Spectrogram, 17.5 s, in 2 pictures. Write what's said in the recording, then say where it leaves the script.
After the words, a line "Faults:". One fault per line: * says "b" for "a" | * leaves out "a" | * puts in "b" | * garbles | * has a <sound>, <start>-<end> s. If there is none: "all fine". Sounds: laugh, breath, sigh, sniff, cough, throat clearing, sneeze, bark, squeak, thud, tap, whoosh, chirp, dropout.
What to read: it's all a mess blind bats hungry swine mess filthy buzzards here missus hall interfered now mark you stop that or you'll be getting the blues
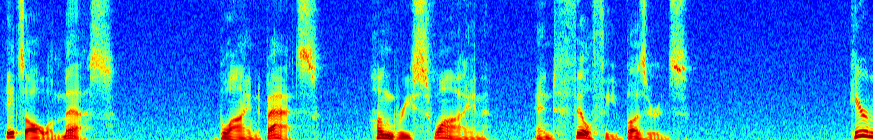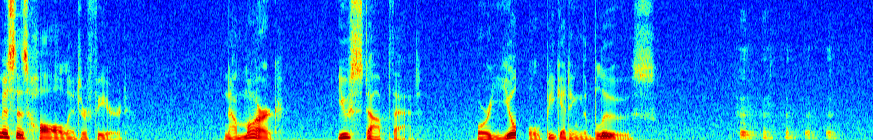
it's all a mess blind bats hungry swine and filthy buzzards here missus hall interfered now mark you stop that or you'll be getting the blues
Faults:
* says "and" for "mess"
* has a dropout, 13.9-14.0 s
* has a laugh, 16.1-17.2 s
